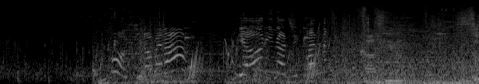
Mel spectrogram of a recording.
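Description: Game combat effects whoosh and chime.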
